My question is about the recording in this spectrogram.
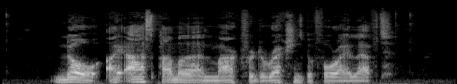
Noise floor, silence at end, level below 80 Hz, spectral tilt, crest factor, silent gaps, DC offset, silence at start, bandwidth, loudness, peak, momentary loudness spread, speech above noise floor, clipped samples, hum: -52 dBFS; 0.65 s; -50 dBFS; -5.5 dB/octave; 18 dB; none; under 0.1%; 0.55 s; 16 kHz; -21 LUFS; -4 dBFS; 11 LU; 32 dB; under 0.1%; none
